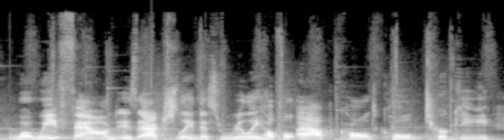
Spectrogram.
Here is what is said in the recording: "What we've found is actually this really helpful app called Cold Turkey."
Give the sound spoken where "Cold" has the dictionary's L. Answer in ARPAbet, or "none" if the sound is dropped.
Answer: L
